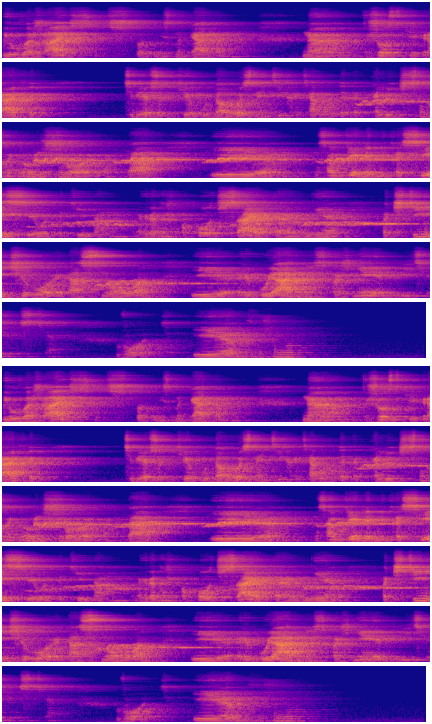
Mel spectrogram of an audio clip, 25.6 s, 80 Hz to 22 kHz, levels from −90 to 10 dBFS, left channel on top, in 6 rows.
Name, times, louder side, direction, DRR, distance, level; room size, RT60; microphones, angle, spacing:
voice 1, 0.0-5.0 5.5-11.4 11.7-16.2 16.7-21.9 22.5-22.9 23.3-23.9, right 1 dB, 20° right, -2 dB, 1.2 m, -24 dB
sound 1, 7.8-8.5 8.8-11.4 11.7-12.5 13.1-14.1 15.0-16.8 17.9-19.1, left 1 dB, 40° left, 2.3 m, -27 dB
voice 2, 8.4-9.2 24.0-24.3, equal, 60° left, 0 dB, 1.2 m, -35 dB
9.6 x 6.8 x 2.7 m, 0.96 s
head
